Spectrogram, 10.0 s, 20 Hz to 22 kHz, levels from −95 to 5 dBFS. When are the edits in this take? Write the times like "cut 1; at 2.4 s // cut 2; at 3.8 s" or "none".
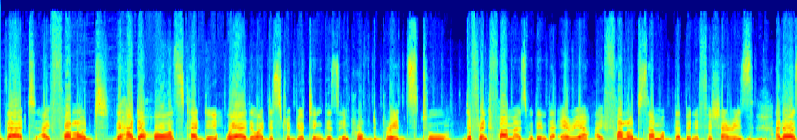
cut 1; at 1.3 s // cut 2; at 2.7 s // cut 3; at 5.7 s // cut 4; at 7.5 s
